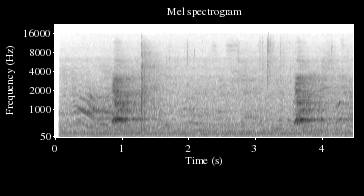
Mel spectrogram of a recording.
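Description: A dog barking twice, once about a second in and once near the end.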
